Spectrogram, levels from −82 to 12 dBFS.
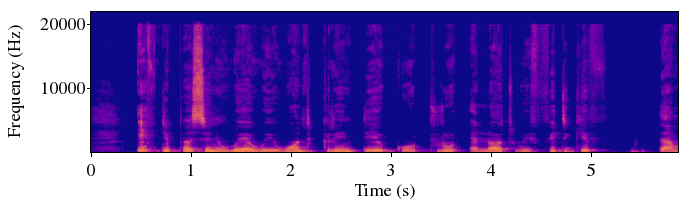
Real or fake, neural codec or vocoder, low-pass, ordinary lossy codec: fake; vocoder, 48 kHz, 128 mel bands, Vocos; none; none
